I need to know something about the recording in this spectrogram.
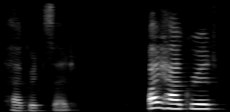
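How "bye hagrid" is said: high, loud goodbye yell. A narrator's reading. Girl to departing Hagrid, yelling to be heard. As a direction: yell so it carries. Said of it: "I yelled so he could hear".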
